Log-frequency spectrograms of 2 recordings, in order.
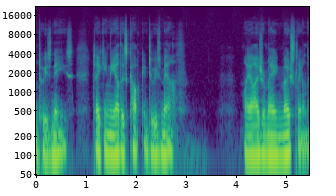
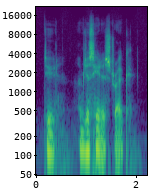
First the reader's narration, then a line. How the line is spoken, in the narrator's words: says softly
